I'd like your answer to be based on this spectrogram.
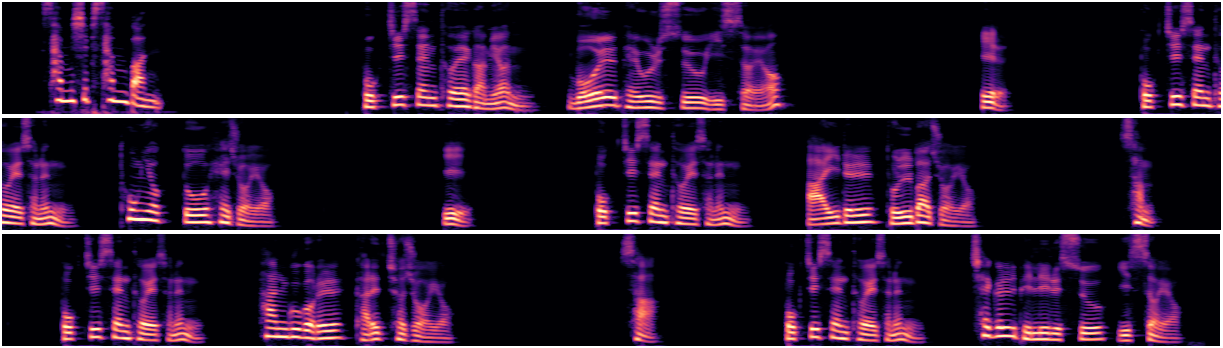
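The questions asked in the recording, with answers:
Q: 복지센터에 가면 뭘 배울 수 있어요?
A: 3: 복지센터에서는 한국어를 가르쳐줘요.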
